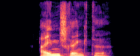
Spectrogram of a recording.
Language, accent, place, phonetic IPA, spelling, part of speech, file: German, Germany, Berlin, [ˈaɪ̯nˌʃʁɛŋktə], einschränkte, verb, De-einschränkte.ogg
- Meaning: inflection of einschränken: 1. first/third-person singular dependent preterite 2. first/third-person singular dependent subjunctive II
